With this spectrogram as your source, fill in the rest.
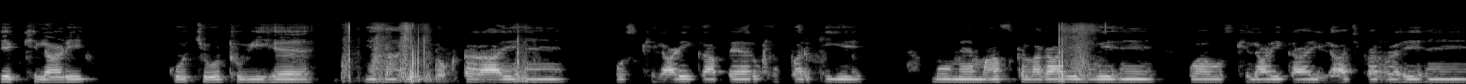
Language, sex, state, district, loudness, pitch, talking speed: Hindi, male, Bihar, Lakhisarai, -22 LUFS, 120 Hz, 125 wpm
